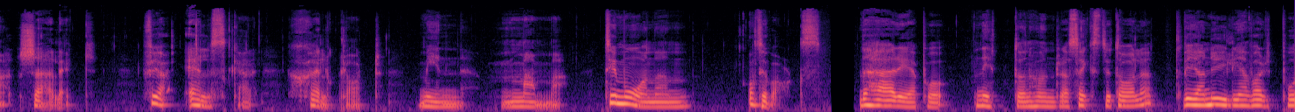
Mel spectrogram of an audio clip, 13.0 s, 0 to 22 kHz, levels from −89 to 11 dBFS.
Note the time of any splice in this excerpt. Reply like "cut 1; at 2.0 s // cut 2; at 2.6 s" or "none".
cut 1; at 11.8 s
